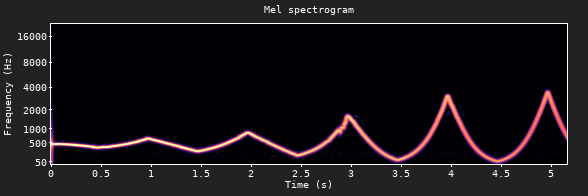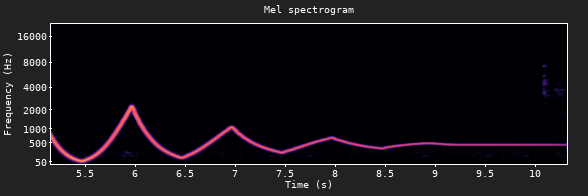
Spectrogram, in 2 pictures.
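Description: Logic's ES2 software synthesizer holds one clean, single tone while LFO 1 swings the pitch of oscillator 1 up and down about once a second. As the mod wheel is turned up, the swings widen into deep swoops from very low to very high, then narrow again until the note is steady near the end. The note fades slowly throughout.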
